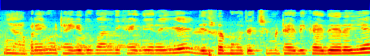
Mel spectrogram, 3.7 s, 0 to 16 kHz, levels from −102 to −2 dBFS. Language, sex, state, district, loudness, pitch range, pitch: Hindi, male, Haryana, Jhajjar, -16 LUFS, 200-205 Hz, 200 Hz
